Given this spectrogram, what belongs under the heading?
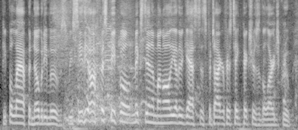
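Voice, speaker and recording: Fast-talking man reading stage directions. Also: a little high, crowd noise. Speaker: stage-direction reader at a script table read. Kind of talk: scripted narration read aloud.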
